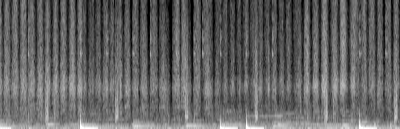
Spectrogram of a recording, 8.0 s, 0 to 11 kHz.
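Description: Hand block sanding of a 1969 Porsche 911's steel body panels with 180-grit paper: quick, even back-and-forth scratching strokes. Background music with a deep electronic kick drum and held notes plays over it, and the kick hits are the loudest sounds.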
